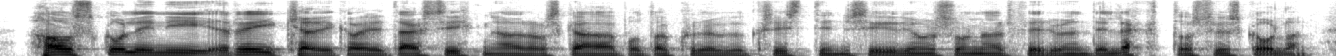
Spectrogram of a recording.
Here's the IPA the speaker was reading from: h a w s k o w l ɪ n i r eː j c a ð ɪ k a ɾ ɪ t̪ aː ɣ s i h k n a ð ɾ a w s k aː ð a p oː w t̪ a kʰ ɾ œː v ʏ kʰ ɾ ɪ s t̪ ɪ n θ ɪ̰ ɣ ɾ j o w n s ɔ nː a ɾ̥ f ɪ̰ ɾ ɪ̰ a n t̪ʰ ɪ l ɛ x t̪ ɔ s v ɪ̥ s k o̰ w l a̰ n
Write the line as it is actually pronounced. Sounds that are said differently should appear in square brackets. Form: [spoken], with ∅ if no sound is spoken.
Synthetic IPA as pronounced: h a w s k o w l ɪ n i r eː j c a [v] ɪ k a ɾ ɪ t̪ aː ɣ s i h k n a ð ɾ a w s k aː ð a p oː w t̪ a kʰ ɾ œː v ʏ kʰ ɾ ɪ s t̪ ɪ n [s] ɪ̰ ɣ ɾ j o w n s ɔ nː a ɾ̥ f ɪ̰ ɾ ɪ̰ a n [t̪] ɪ l ɛ x t̪ ɔ s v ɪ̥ s k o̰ w l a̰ n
